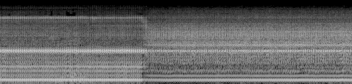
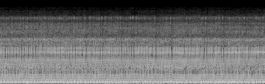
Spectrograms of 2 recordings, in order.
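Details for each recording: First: Vintage Team Associated Nitro TC3 under restoration, OS LC4 medium glow plug, after fuel tank over-pressure. High steady scream at constant revs, then pitch sags and it dies abruptly. Loose cooling head suspected, not confirmed. Engine cutting out. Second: Restored vintage Team Associated TC3 nitro engine, no more fuel tank bubbling: a loud, steady high-pitched buzz under acceleration without sputtering. It runs okay, though the motor is a little warm and tank performance is still questioned.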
